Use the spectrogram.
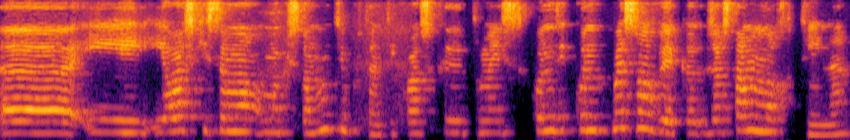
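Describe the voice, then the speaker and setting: Fairly even intonation carries speech that goes by at a very fast pace. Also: woman. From Portugal. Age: 20s. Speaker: conference speaker, PhD student. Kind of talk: conference talk as a couple.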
